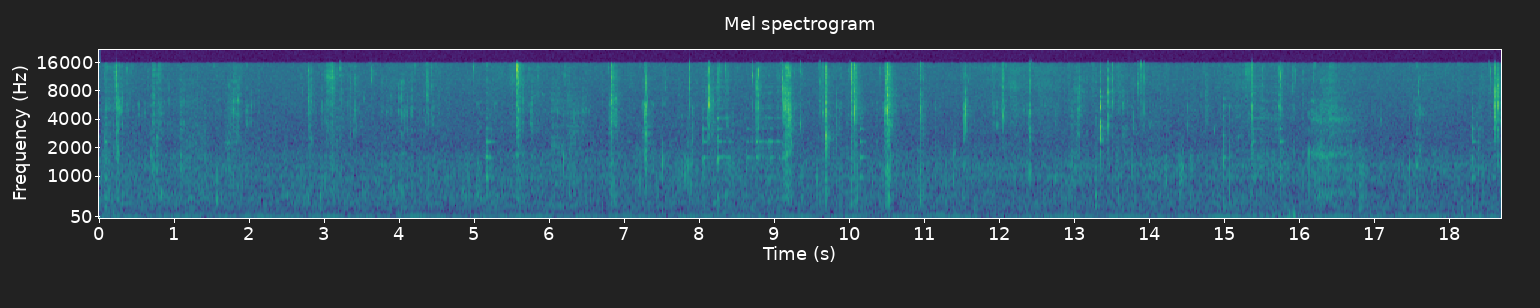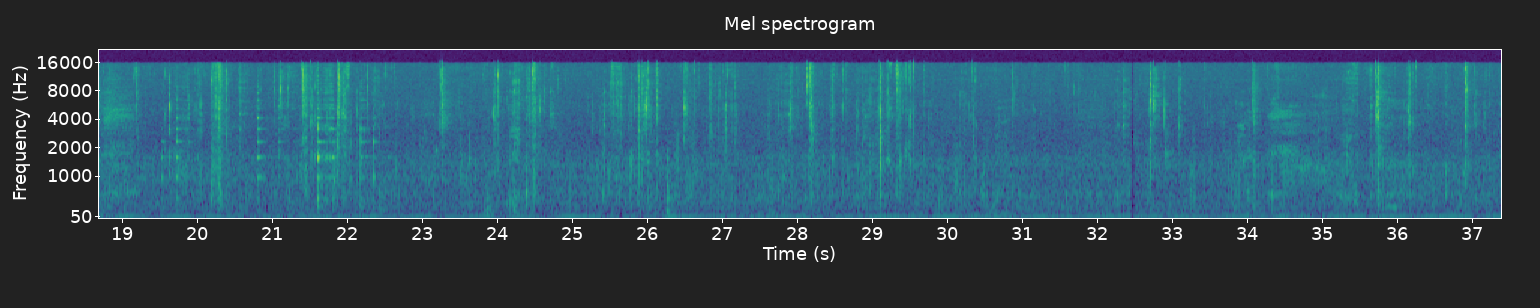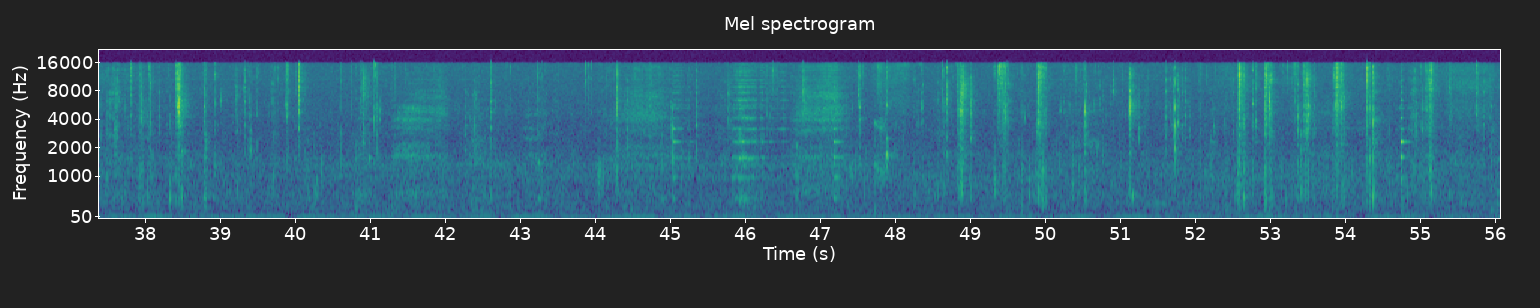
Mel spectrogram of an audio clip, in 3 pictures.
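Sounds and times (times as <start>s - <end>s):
chewing and biting food: 47.4s - 56.0s.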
